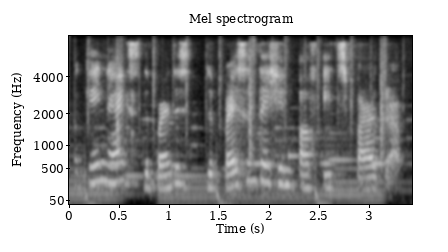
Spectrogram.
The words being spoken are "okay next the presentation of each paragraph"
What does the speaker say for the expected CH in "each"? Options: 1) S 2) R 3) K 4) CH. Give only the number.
1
